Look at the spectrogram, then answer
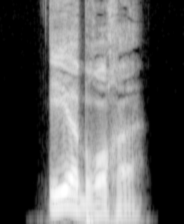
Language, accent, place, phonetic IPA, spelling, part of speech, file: German, Germany, Berlin, [ˈeːəˌbʁʊxə], Ehebruche, noun, De-Ehebruche.ogg
- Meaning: dative singular of Ehebruch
